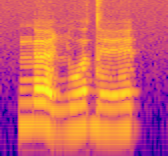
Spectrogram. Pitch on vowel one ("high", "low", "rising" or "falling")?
falling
